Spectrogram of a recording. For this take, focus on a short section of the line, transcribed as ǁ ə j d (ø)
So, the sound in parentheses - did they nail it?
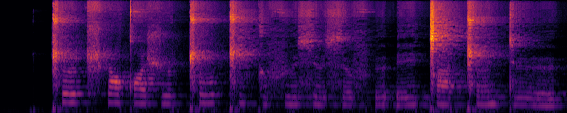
yes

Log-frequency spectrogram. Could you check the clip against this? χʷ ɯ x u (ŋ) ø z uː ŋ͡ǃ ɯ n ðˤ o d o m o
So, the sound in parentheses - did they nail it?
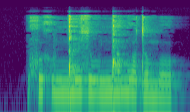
no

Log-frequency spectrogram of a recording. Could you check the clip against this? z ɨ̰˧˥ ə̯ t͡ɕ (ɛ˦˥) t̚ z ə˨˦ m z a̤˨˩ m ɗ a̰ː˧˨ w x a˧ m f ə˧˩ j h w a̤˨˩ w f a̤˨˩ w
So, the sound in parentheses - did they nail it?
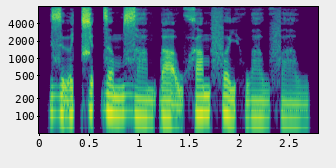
no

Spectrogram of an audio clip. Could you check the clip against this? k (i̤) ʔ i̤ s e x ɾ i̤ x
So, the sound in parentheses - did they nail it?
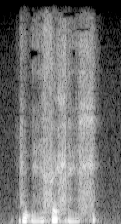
no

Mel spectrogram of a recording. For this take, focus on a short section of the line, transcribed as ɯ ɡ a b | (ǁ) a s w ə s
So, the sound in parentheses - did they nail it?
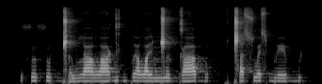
yes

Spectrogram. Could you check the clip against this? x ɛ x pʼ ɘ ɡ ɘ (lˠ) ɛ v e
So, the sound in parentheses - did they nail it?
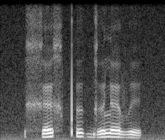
no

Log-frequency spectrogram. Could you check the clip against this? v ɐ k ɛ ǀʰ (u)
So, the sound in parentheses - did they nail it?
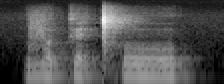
no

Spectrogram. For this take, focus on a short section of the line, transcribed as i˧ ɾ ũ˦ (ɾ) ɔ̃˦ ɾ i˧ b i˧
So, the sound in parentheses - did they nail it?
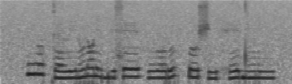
yes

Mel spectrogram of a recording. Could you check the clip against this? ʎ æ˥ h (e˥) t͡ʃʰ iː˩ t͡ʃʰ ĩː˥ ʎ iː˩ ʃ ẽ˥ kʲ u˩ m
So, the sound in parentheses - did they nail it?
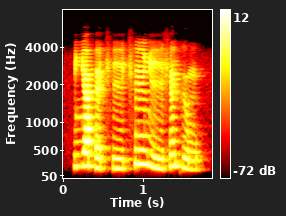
no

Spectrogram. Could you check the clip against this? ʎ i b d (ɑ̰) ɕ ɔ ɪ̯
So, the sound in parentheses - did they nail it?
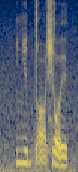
yes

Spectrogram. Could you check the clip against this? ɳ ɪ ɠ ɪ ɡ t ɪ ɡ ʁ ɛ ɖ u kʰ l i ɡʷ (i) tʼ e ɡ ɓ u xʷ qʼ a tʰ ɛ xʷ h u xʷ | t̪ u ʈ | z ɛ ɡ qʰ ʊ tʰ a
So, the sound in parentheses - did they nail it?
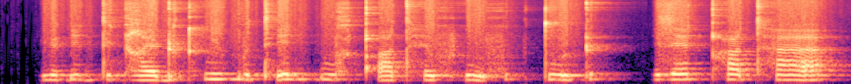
no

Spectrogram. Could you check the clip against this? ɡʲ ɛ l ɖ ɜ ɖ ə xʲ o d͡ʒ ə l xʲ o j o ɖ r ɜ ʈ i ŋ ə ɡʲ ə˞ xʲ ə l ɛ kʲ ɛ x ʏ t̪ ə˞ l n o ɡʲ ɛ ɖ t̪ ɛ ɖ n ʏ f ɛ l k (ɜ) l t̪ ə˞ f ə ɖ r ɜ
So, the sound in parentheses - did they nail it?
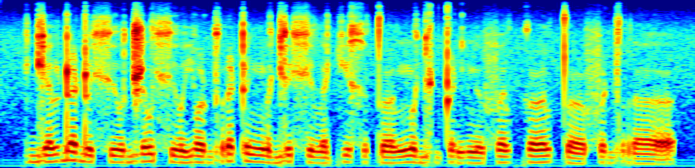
no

